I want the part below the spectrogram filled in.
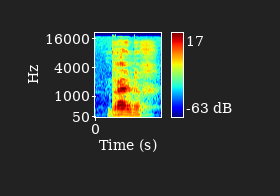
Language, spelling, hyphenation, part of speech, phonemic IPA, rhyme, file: Dutch, bruinig, brui‧nig, adjective, /ˈbrœy̯.nəx/, -œy̯nəx, Nl-bruinig.ogg
- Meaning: brownish, of a colour or shade which resembles or hinges on brown and/or contains some brown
